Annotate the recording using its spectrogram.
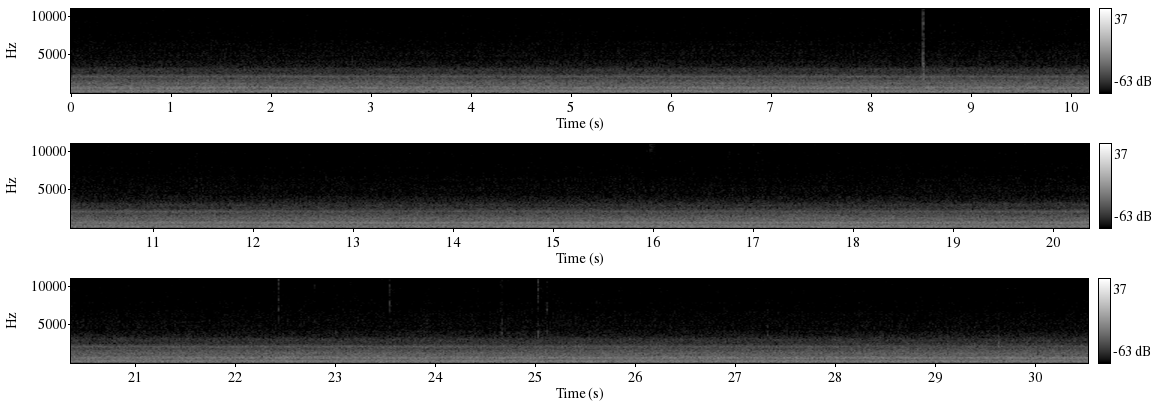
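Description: Toaster reflow oven running with a steady hum while it heats a circuit board through the soak stage toward reflow, with one faint tick about eight seconds in.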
